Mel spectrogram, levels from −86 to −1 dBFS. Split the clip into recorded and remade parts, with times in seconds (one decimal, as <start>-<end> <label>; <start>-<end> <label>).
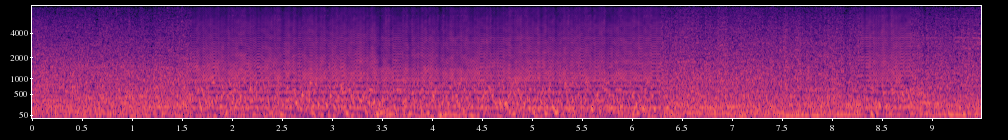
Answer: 0.0-1.6 recorded; 1.6-6.3 remade; 6.3-8.3 recorded; 8.3-8.8 remade; 8.8-9.5 recorded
